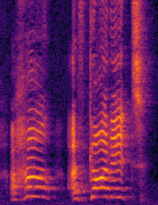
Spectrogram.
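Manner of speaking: high, loud eureka cry; excited shout. Acted. Nellie shouting to Orville, excited loud cry. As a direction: burst out with the discovery. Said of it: "Nellie shouted".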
